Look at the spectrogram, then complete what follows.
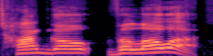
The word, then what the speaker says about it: Tagovailoa: an i have seen videos of tua himself pronouncing his name to show people how it's done it's tango veloa the person who wrote the letter is dead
